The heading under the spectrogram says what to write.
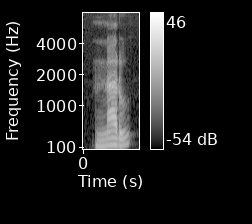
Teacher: la R japonesa estaría a mitad de camino entre una R española y una L española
